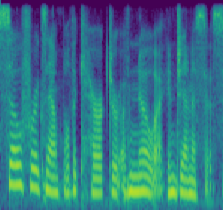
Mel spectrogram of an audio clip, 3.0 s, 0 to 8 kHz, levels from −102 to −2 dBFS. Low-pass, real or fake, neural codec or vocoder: 7.2 kHz; real; none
